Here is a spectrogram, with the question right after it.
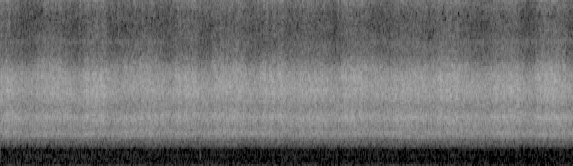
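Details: At night in summer, a dense swarm of cicadas forms a steady, high-pitched hiss with faint pulsing throughout.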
